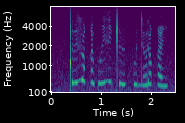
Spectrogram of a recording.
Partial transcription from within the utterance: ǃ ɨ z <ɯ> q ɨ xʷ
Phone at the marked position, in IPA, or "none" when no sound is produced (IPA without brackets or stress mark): u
